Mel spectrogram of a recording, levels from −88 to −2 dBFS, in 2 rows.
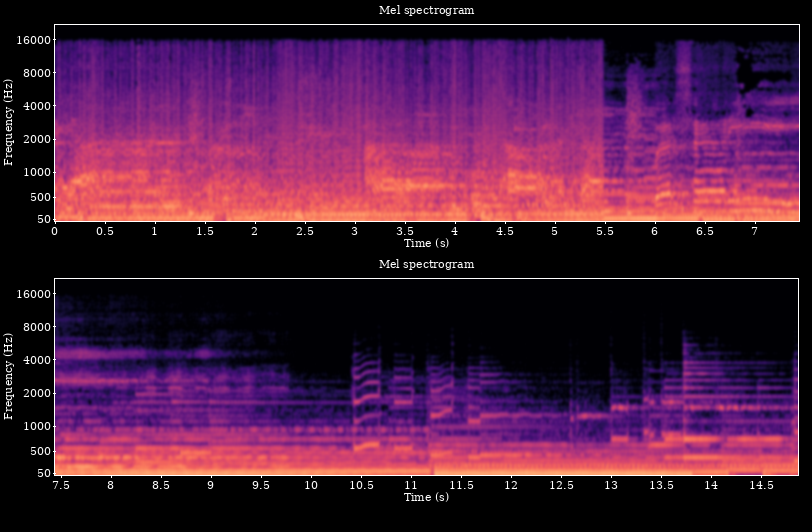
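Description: Buffer tearing from 0.0 to 5.49 s: the program writing the ring buffer and the hardware reading it have slipped and cross mid-period, so about half of each buffer holds audio around 20 ms old. The hard joins produce a robotic 86.1 Hz buzz, which fits a 512-sample buffer.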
